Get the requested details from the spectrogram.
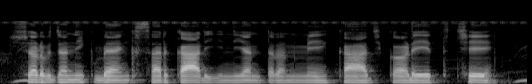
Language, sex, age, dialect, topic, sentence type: Maithili, male, 18-24, Southern/Standard, banking, statement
